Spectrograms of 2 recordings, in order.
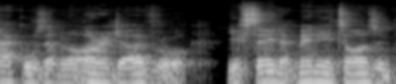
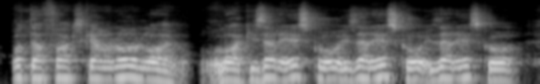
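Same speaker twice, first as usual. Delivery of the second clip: imitating panicked inmates, pitched higher; retold frantic questions, higher voice; alarmed inmates; 6 semitones higher than usual. Other inmates panic over escort.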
